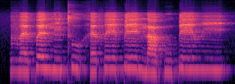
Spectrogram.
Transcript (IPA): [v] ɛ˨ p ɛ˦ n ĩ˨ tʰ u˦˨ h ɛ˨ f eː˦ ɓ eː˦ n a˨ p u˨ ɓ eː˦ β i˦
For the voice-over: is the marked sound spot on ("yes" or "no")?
yes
